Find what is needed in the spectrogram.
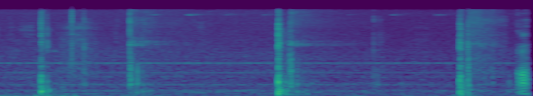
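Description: A handful of sharp, hard knocks and taps spread over a few seconds, the loudest about two seconds in, from a large plastic action figure being handled and bumped about.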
